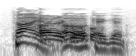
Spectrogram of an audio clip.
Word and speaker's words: Taia: Taia. Taia. Oh, okay, good. Silent A, that's easy.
